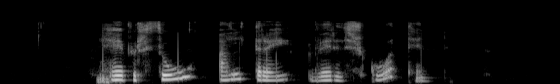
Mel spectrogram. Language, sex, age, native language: Icelandic, female, 30-39, Icelandic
